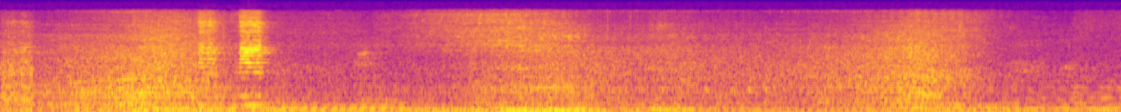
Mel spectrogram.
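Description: Car driving with a brief horn honk early on, heard over a steady, low road and engine rumble that continues unbroken throughout.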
